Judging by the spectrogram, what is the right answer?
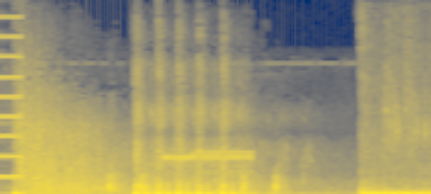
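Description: Troops in the War Room video game fire rapid bursts of gunfire, with sharp cracks in a quick run before a dense, louder barrage sets in.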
